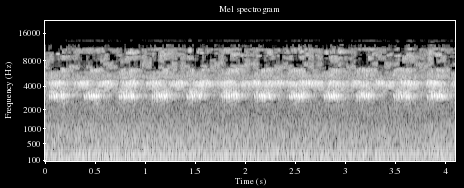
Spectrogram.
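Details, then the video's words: Crickets chirping at night on a summer evening, a crisp, high trilled pulse repeating about every third of a second without pause, backed by a faint broad rushing noise. "Calming Cricket Sounds for Relaxation"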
